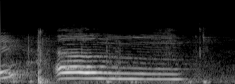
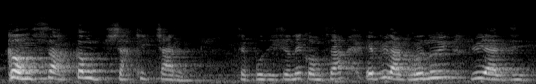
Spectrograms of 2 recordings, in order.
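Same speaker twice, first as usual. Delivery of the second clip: usual speaking voice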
